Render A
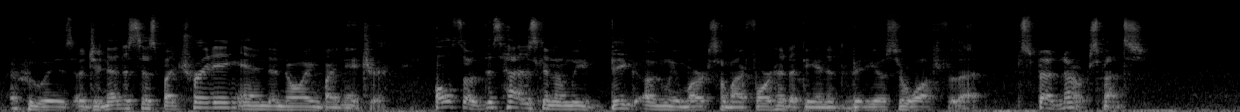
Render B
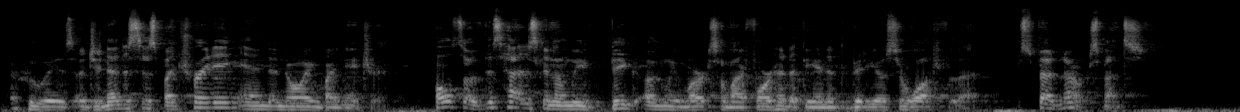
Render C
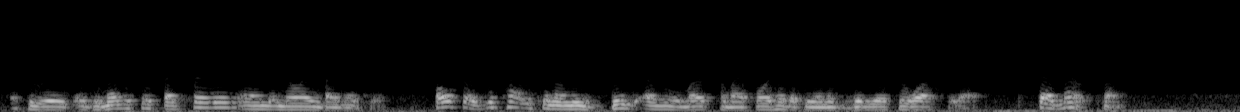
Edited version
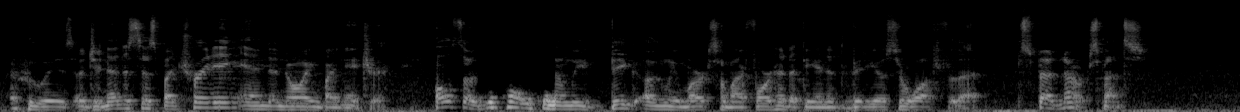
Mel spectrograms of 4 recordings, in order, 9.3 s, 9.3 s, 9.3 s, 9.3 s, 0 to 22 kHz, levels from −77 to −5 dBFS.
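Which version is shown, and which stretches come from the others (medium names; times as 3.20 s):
A
1.64–2.30 s: from B
3.58–4.16 s: from C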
